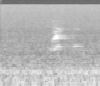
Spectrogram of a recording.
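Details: Domestic cat meowing after spotting a giant moth: one short, loud, harmonic meow, then a faint trailing tone over a steady low hum.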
